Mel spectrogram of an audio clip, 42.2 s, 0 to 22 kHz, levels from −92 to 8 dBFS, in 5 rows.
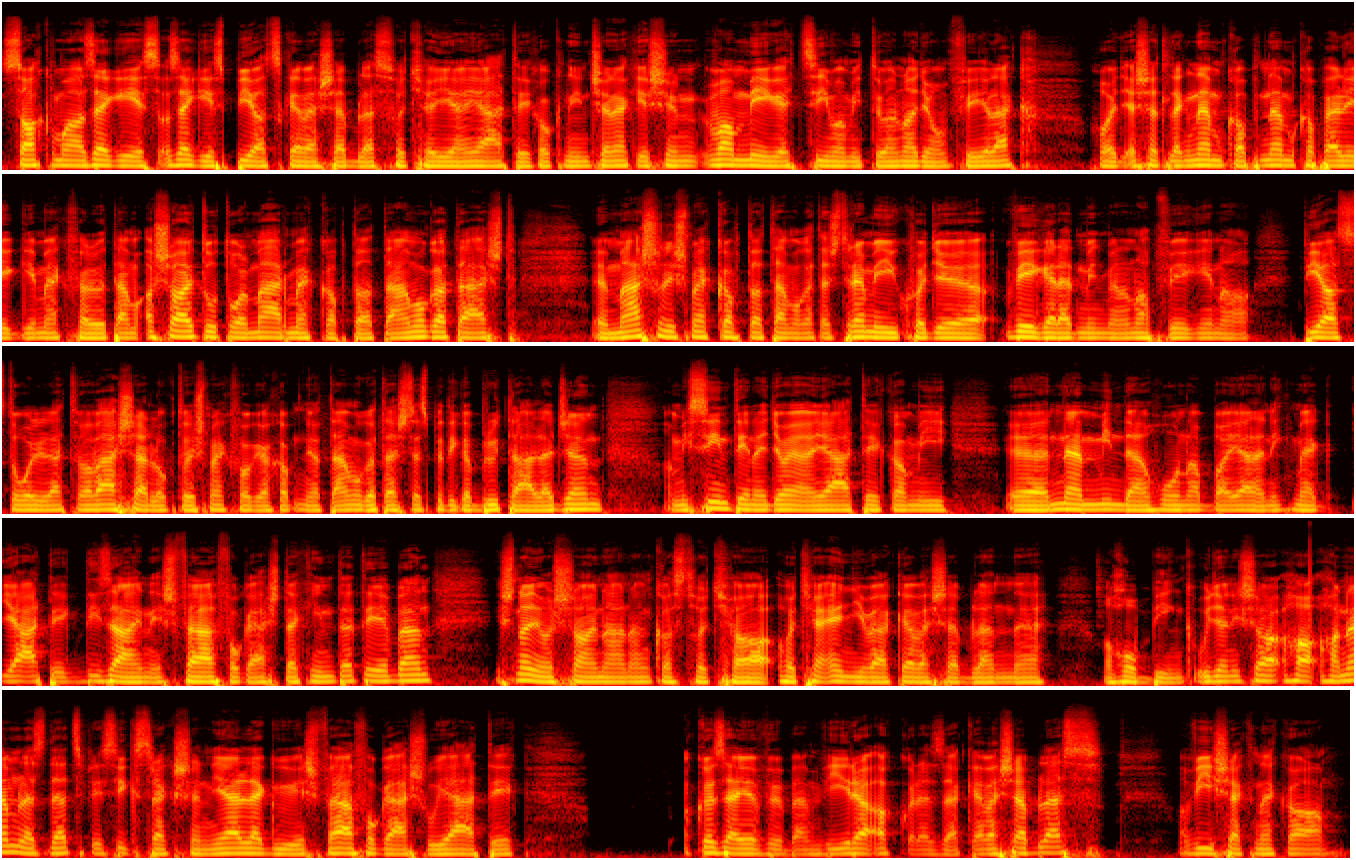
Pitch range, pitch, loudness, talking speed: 105-120 Hz, 110 Hz, -26 LUFS, 160 wpm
